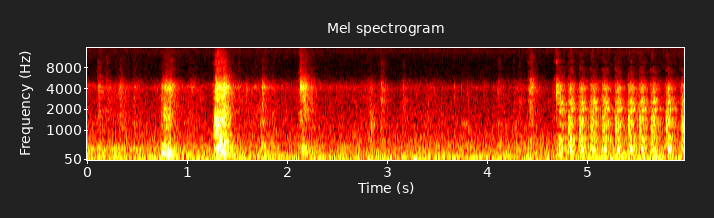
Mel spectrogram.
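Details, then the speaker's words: Yamaha Virago XV535, first start in months, battery charged, key-on: a few clicks then quiet rapid buzzing pulse; normal electric fuel pump priming. "There's fuel pump. Give it a bit of choke."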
